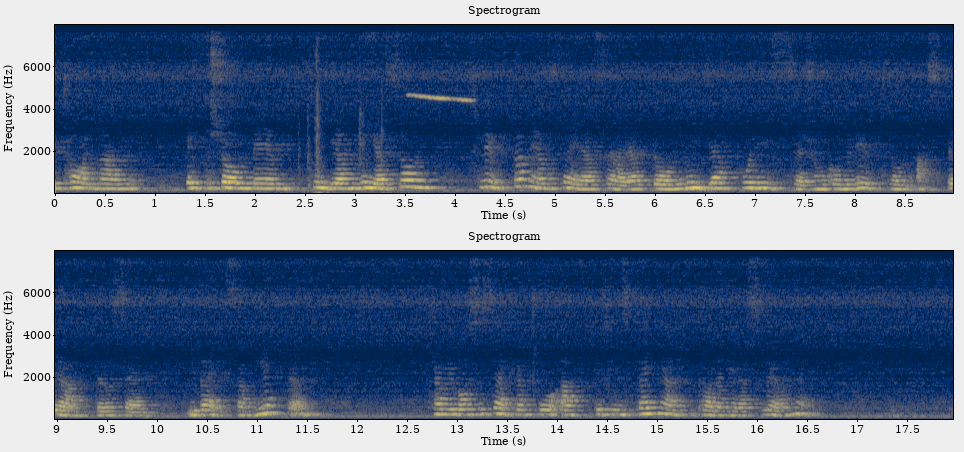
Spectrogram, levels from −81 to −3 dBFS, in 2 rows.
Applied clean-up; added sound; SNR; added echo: none; Door; 12 dB; reverberation time 0.7 s.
